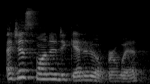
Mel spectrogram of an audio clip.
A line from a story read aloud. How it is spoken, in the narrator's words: Louise said quickly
